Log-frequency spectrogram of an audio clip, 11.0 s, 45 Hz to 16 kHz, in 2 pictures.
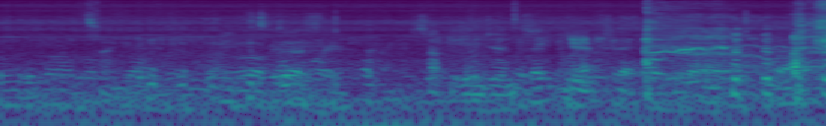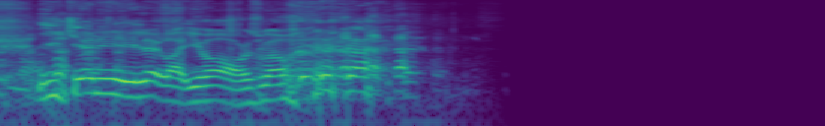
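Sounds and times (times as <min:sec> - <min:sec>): men talking: 0:00.0 - 0:08.5
high drawn-out laugh: 0:04.3 - 0:06.4, 0:07.4 - 0:08.7.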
